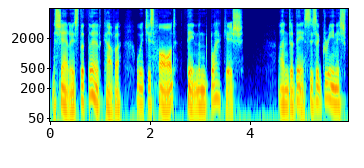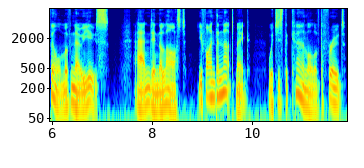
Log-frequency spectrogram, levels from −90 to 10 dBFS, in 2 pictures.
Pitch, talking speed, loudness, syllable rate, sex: 95 Hz, 180 wpm, -21 LUFS, 4.5 syllables/s, male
